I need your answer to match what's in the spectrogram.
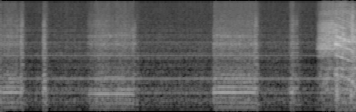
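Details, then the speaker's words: Mac floppy drive after cleaning the top head with Windex, trying to boot from a disk: short bursts of buzzing head seeks and clicks, retrying, then a final rattle; the drive tries but fails to boot. "oh no it tried it tried and then failed so from past experience i know i could just fiddle with this thing kind of forever"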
